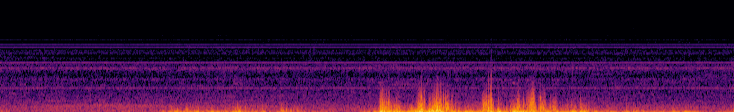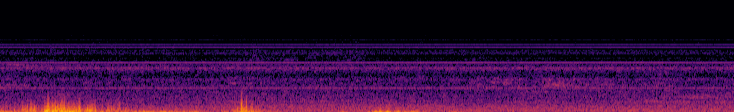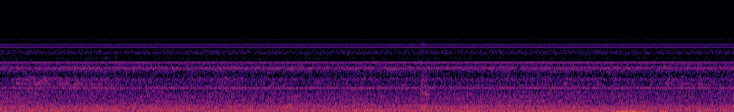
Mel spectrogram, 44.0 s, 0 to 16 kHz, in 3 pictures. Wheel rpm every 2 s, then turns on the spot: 0, 0, 0, 0, 0, 0, 0, 0, 0, 0, 0, 0, 0, 0, 0, 0, 0, 0, 0, 0, 0, 0.
none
